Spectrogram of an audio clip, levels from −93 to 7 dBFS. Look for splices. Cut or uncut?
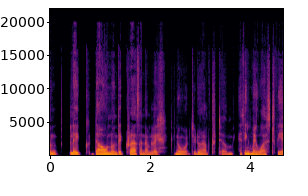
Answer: cut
